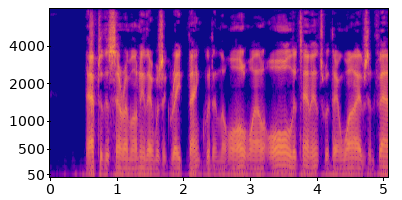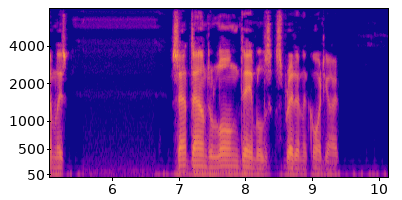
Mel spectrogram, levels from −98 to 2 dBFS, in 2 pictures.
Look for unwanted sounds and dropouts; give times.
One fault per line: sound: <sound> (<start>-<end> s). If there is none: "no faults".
no faults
